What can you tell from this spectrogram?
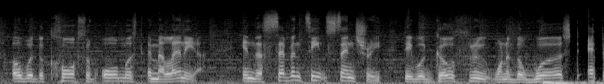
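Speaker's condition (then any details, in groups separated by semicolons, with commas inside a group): No condition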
